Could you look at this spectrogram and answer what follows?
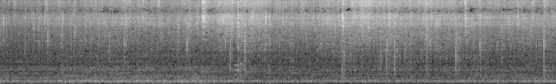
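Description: Bay leaves, dried chillies, ginger and whole spices crackling in hot oil, a continuous close sizzle with scattered sharp pops and spits throughout.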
